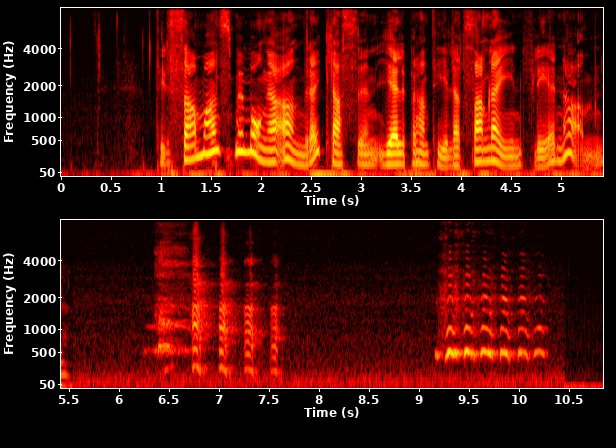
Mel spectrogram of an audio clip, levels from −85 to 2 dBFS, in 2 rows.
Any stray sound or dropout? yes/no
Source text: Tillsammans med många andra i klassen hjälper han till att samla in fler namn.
yes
